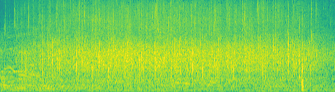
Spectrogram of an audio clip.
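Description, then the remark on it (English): A church audience applauds steadily, a dense patter of many hands clapping at an even level for several seconds, with faint voices mixed in beneath the clapping. “And I'm always encouraged when you clap.”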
